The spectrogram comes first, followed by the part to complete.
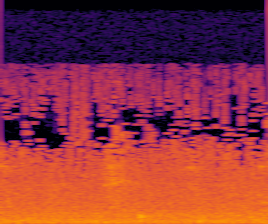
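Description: Steady room noise, an even hiss, with a faint short sound about a second in.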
